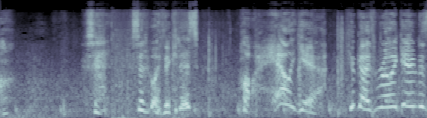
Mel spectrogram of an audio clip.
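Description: A young man exclaims with animated excitement.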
